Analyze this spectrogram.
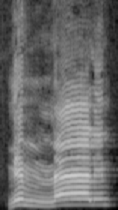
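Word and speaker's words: مِن مَّالٍ: You go completely to the meme. You say mim, close it. Mim ma, mim malin. You go straight to the meme. Mim malin. The noon is not pronounced.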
